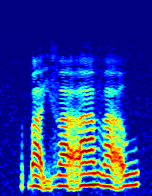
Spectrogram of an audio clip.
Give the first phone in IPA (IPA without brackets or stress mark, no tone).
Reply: ɓ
